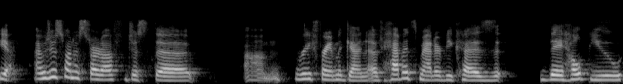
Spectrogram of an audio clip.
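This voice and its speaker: A woman talks at a moderate pace with ordinary pitch variation. The background is quiet. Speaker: podcast co-host. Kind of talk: casual podcast chat. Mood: playful, laughing. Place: home room. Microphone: earbuds.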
